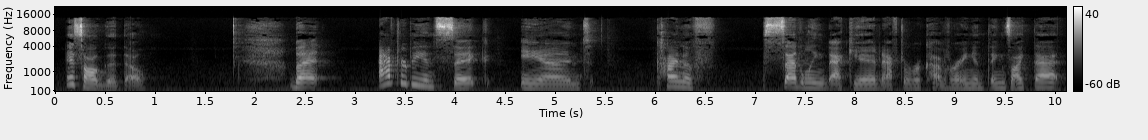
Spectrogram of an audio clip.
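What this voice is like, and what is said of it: Nasal, congested voice. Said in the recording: “you probably can hear it in my voice, I'm still a little nasally. I still have a little bit of something going on with my voice.”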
